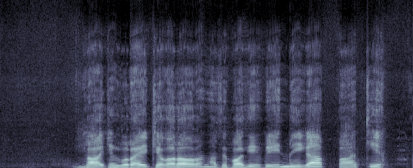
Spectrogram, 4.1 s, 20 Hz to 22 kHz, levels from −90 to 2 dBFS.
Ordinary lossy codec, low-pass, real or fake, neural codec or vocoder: none; none; fake; codec, 44.1 kHz, 1.7 kbps, Pupu-Codec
